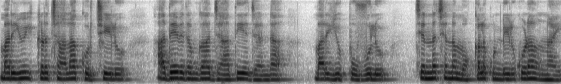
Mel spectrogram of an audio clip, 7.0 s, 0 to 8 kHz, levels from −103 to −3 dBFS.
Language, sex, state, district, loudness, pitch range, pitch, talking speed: Telugu, female, Andhra Pradesh, Anantapur, -16 LUFS, 180-205 Hz, 195 Hz, 135 wpm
